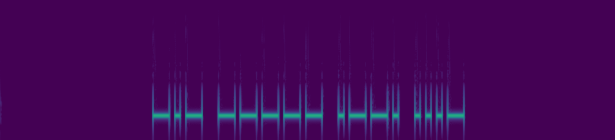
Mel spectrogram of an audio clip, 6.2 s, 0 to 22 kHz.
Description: Morse code, heard as a keyed tone, about 22 wpm, 700 Hz. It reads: K0PV
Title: Call Signs Repeated 2x - 22wpm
